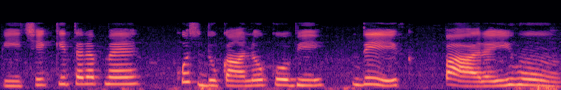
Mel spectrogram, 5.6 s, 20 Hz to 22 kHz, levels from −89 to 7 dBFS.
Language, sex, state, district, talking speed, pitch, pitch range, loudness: Hindi, female, Bihar, Kaimur, 130 wpm, 245 Hz, 225-295 Hz, -15 LUFS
